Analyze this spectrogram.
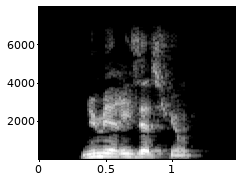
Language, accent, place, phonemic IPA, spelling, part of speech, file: French, France, Lyon, /ny.me.ʁi.za.sjɔ̃/, numérisation, noun, LL-Q150 (fra)-numérisation.wav
- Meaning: digitization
